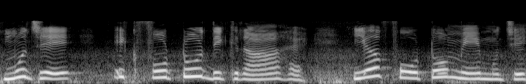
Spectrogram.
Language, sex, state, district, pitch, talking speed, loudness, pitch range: Hindi, female, Uttar Pradesh, Budaun, 275 Hz, 125 wpm, -12 LUFS, 250-330 Hz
